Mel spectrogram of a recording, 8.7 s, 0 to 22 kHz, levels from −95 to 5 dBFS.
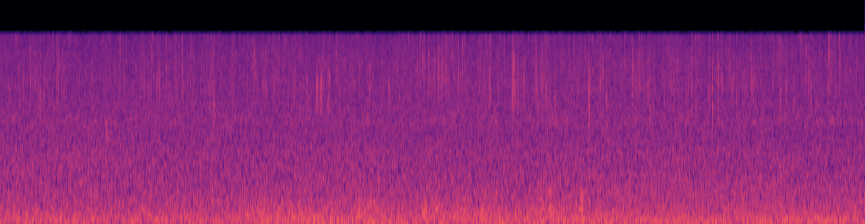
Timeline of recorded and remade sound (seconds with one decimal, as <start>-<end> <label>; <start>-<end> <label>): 0.0-8.7 recorded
